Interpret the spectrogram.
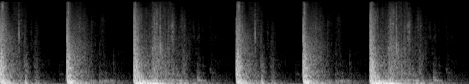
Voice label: angry; scuttlebutt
